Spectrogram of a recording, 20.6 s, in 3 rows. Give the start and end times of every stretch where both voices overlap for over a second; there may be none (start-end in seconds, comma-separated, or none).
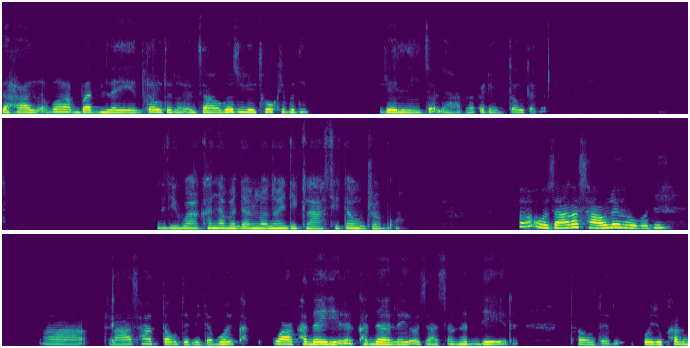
none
